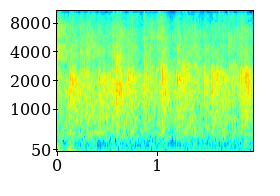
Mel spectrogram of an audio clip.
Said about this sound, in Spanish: Padre Celestial, a usted le damos la gloria y la honra y la iglesia se despide con un fuerte amén y un aplauso para el Señor Jesucristo. Gloria a Dios.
